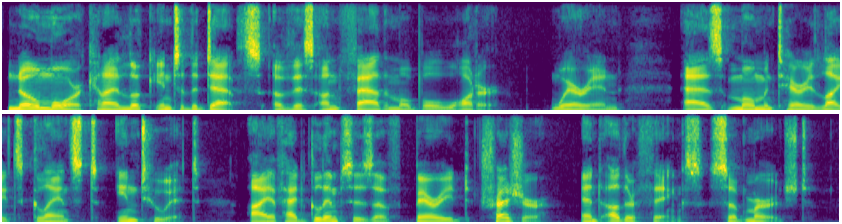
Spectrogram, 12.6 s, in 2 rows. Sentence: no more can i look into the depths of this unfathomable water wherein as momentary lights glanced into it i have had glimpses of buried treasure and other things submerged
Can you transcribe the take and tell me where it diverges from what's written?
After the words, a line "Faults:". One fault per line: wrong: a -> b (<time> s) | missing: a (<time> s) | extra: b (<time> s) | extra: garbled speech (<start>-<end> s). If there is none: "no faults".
no more can i look into the depths of this unfathomable water wherein as momentary lights glanced into it i have had glimpses of buried treasure and other things submerged
Faults:
no faults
